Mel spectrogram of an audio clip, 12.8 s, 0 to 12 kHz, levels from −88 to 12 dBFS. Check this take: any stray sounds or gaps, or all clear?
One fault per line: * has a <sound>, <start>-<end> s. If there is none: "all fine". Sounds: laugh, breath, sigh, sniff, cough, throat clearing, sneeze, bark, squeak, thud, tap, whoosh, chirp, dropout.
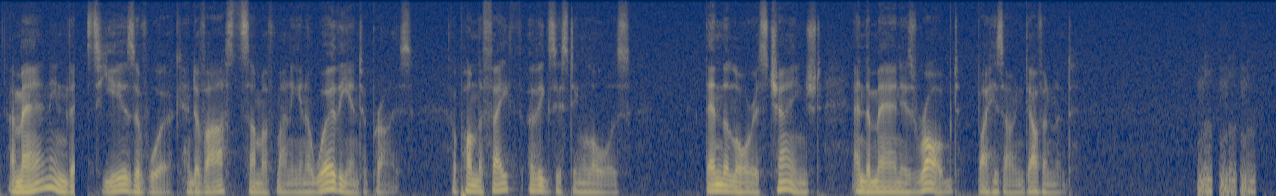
* has a dropout, 0.7-0.9 s
* has a laugh, 12.0-12.6 s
